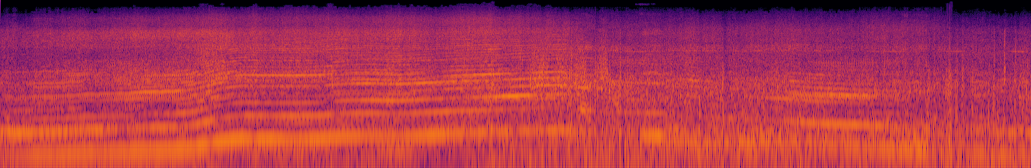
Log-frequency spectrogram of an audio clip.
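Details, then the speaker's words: Race car at Charlotte on track, correct gear, accelerating out of turns: engine note climbs and sags in long pulls, revs flaring without matching acceleration; the owner attributes this to a clutch issue that ended his race. "you can just tell in the audio like I get on I'm the correct gear and get on it out of the turns but the car is just not going anywhere"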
